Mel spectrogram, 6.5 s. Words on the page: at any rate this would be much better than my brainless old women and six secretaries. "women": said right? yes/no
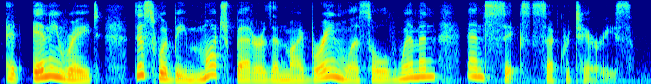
yes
